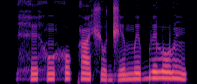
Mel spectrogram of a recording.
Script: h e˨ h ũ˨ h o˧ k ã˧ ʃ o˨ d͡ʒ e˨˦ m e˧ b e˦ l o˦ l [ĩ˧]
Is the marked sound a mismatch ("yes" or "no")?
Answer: yes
